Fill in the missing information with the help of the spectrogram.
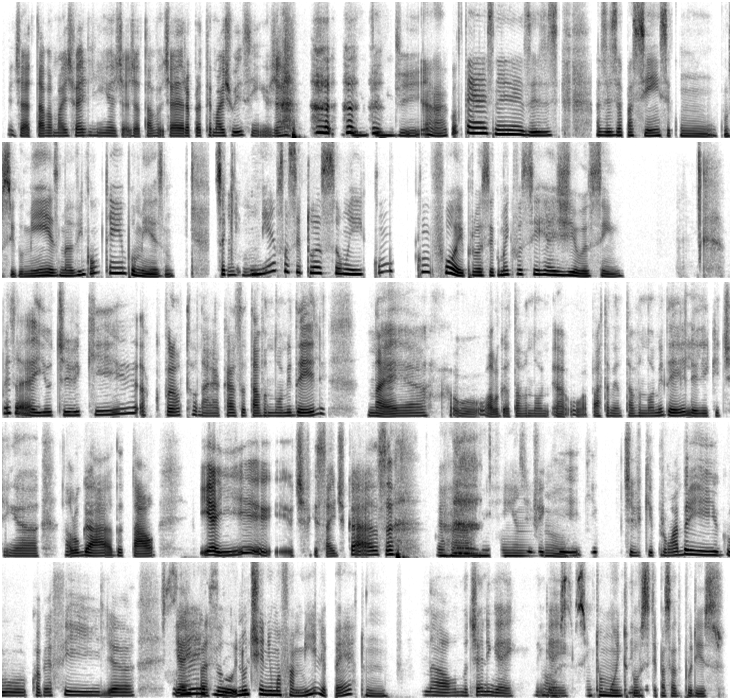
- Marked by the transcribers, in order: static; laugh; other background noise; distorted speech; chuckle; unintelligible speech
- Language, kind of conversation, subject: Portuguese, podcast, Que conselho você daria para o seu eu mais jovem?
